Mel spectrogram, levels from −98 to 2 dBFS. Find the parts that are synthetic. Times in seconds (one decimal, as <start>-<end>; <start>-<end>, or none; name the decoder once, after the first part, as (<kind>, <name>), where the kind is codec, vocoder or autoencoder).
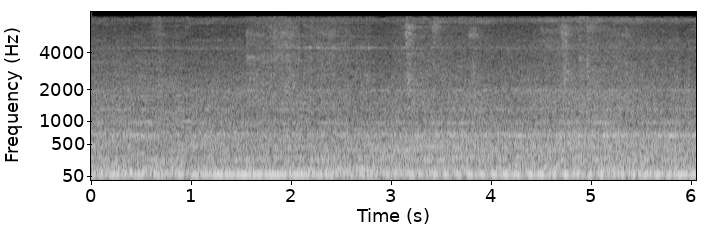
0.4-1.0 (codec, SNAC)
